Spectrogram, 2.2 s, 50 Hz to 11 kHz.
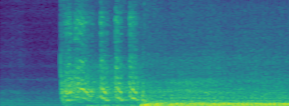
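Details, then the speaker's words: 2006 Suzuki GSXR 750, first start after transmission replacement and engine reinstall: short crank, then it fires cleanly and settles into an even, steady four-cylinder idle with no knocks or misses; no fault codes shown (C00). "Ah, sounds good. We'll let the oil circulate a little bit."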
